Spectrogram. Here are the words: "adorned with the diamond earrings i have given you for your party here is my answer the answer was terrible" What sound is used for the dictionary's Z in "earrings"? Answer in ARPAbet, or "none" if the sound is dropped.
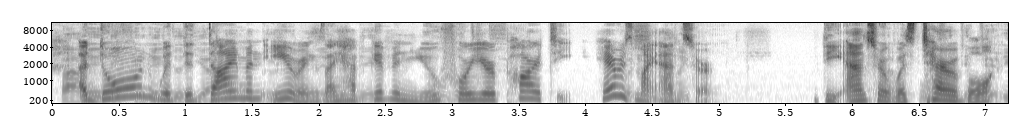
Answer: Z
